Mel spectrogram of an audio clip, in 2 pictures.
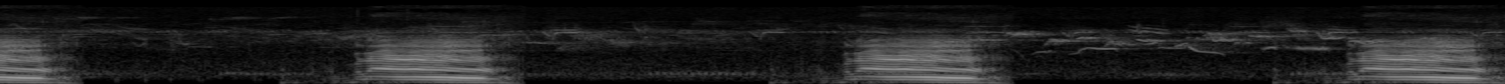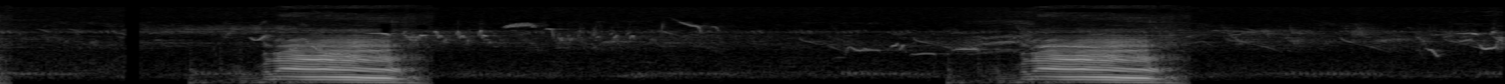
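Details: Cattle heading back from the field to the barn in the morning: five deep, harmonic moos, each lasting about a second and spaced roughly every two and a half seconds, over a soft chorus of chirping birds.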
